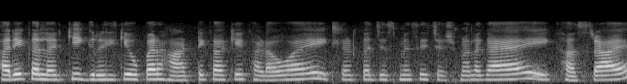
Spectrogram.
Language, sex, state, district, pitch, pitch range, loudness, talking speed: Hindi, female, Chhattisgarh, Sarguja, 225 Hz, 215-235 Hz, -17 LUFS, 220 wpm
